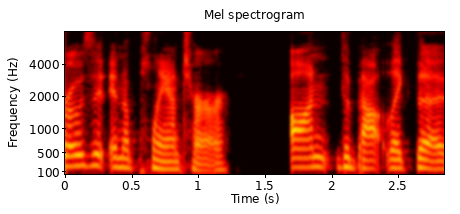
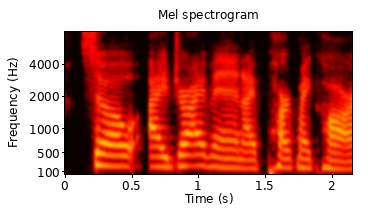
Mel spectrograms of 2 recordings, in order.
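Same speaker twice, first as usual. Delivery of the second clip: usual speaking voice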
